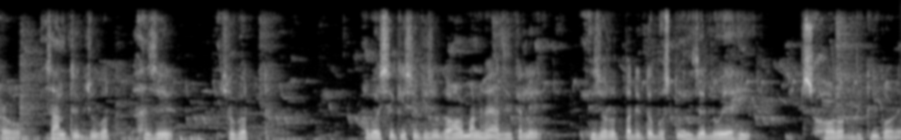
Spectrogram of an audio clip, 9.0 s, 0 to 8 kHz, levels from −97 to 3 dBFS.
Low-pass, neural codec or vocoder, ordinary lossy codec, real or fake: 7.2 kHz; none; none; real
